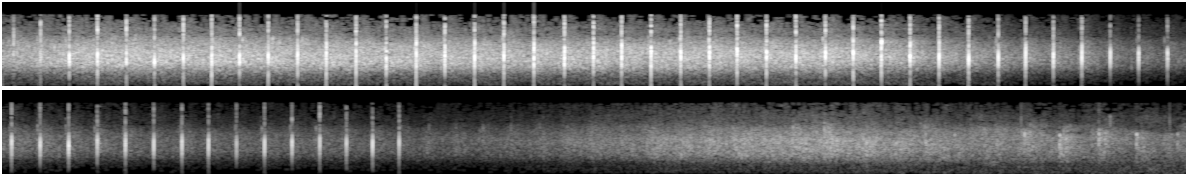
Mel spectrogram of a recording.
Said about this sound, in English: A big hand of applause for the future of Balvikas.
